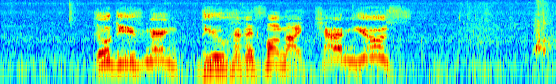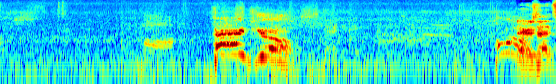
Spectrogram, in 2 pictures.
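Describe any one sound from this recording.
A middle-aged man speaks close to a microphone.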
